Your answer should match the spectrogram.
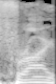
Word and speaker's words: Frey: That being said, you have people like the mayor of Minneapolis, a guy named Jason, I think it's Fry is how it's pronounced, F-R-E-Y, but I think it's Fry, who says, in essence, sorry, your thoughts and prayers, not sufficient.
